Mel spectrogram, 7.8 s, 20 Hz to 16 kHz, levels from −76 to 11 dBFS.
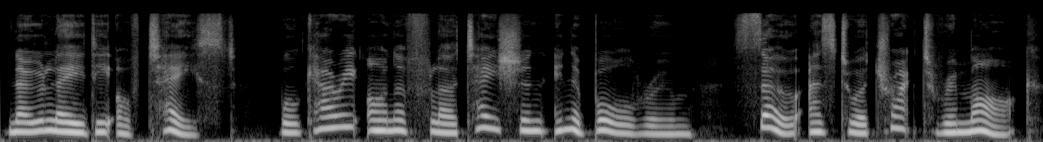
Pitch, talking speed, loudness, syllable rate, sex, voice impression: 215 Hz, 140 wpm, -17 LUFS, 3.6 syllables/s, female, feminine, adult-like, slightly refreshing, slightly sincere, friendly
